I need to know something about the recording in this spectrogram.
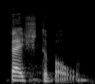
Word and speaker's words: vegetable: wrong sometimes okay so this one we say vegetable vegetable comfortable comfortable definitely definitely okay so uh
